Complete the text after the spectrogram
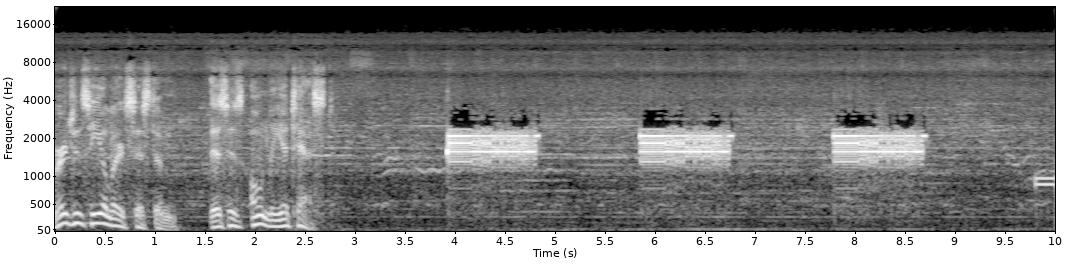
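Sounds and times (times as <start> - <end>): digital data tone bursts: 3.9 - 4.9, 5.9 - 6.8, 7.8 - 8.8.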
